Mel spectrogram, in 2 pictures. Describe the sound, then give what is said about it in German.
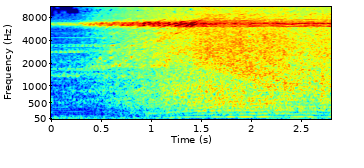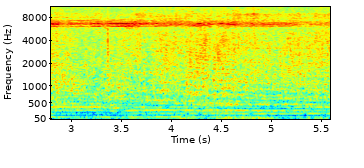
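Two drones take off with a dense, whirring buzz that sounds like a mix of helicopter and hornets, swelling over the first second and then holding loud and steady throughout. “Das klingt so ein bisschen wie eine Mischung zwischen, ich würde mal sagen, Hubschrauber und Hornissen. Wir hören da den Aufstieg von zwei ganz besonderen Drohnen”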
